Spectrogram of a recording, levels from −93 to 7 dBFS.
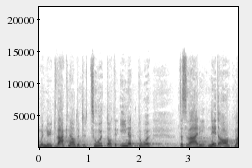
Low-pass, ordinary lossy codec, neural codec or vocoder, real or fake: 14.4 kHz; Opus, 64 kbps; vocoder, 44.1 kHz, 128 mel bands every 512 samples, BigVGAN v2; fake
